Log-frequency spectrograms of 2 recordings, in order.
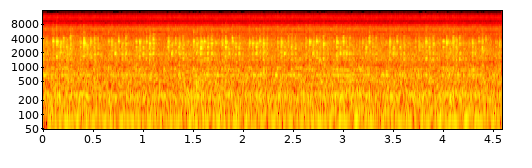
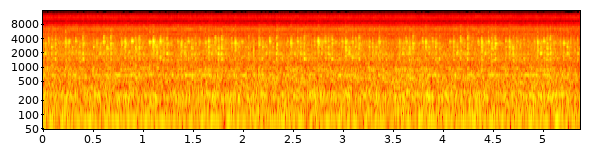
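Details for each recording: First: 1979 Ford barn-find truck, first crank after the fuel pump and fuel lines were installed: the engine catches and holds a steady, even idle on its own fuel pump, with no misses or knocking. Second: 1979 Ford barn-find truck, carbureted, first start-up: steady idle with a fast, sharp puffing tick, a blown exhaust manifold gasket.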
